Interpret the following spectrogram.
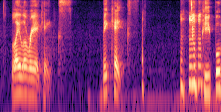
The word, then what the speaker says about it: Layla Red Cakes: They call me Lala, or they call me Lady Red Cakes, and I don't know where that came from, but it's Layla Red Cakes.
